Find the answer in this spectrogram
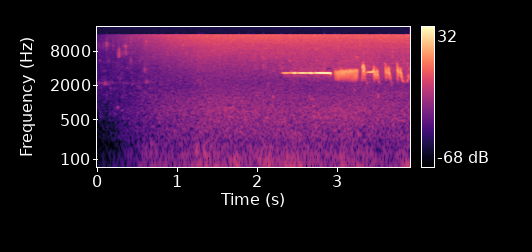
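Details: White-crowned sparrow at a Colorado campsite after rain, visiting each morning and evening and scraping up seed. Steady whistled note, then a buzzy burst and a few quick falling notes near the end, over a constant low rumbling background.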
